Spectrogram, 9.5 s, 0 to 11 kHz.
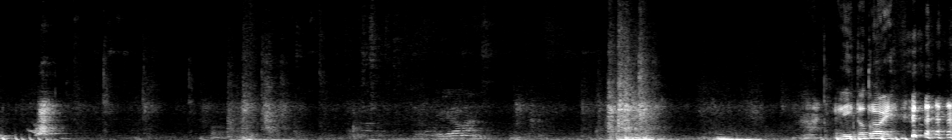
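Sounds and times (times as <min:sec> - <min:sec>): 
dog barking as its owner arrives: 0:00.3 - 0:00.7
door opening: 0:02.1 - 0:04.0, 0:05.8 - 0:07.6
speech: 0:04.5 - 0:05.0, 0:08.4 - 0:09.5
laughter: 0:08.9 - 0:09.5.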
